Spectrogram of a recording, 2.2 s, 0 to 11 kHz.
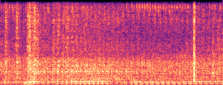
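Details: John Deere Z375R zero-turn mower with 54-in deck, V-twin engine: brief clatter then steady, even idle, running smoothly with PTO off and brake on; normal idle, nothing wrong heard.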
